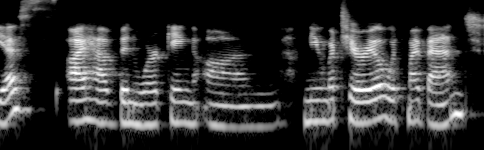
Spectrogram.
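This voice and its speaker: A woman with a Canadian Arctic accent speaks at a medium pitch. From Nunavik, Quebec (Inuit). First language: Inuktitut. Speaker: singer-songwriter. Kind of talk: interview.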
